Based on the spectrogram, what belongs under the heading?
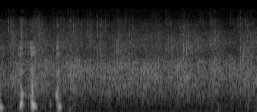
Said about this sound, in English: Yeah, let's clap, right? That was awesome.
